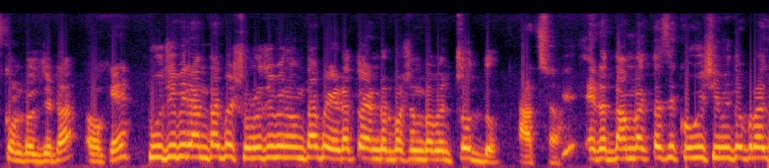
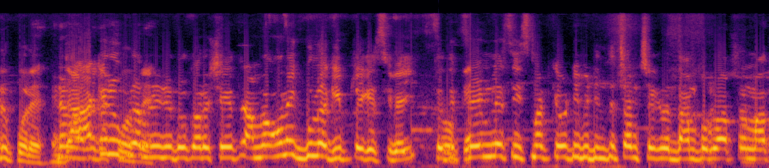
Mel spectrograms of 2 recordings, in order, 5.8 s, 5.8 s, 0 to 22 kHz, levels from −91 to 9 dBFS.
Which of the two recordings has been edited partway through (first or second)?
second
